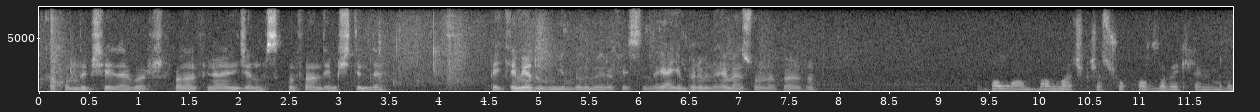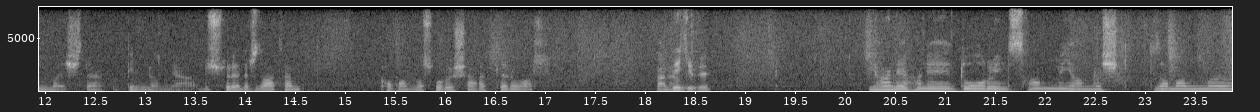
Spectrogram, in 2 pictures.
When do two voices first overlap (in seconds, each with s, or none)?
none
